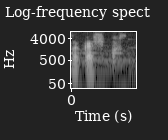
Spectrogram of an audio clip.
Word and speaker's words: akáshicos: Claro que son los registros Cómo se dice akásicos así es y y arcaicos es otra cosa o es otra forma de decirlo Sí sí es es otra cosa okay el término es registros akásicos los registros akásicos rosa si nos pudieras explicar un poquito De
